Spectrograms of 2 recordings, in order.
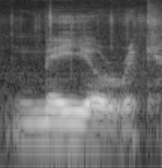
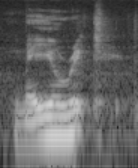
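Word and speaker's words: Mayerik: I'm not sure how to pronounce the last name, but Val Mayor Rick, I think is how you pronounce it.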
